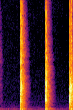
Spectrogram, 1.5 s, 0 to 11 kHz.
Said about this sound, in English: Do 5 claps? Let's do it.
